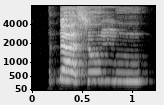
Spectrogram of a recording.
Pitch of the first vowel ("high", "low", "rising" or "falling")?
falling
